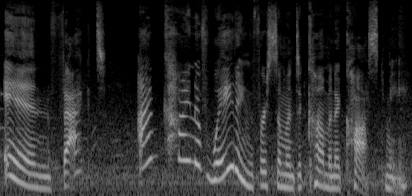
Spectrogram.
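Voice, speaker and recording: A woman voicing a chirpy, mischievous young half-immortal legal consultant with horns in a video game, talking in a playful, breezy, animated way. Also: a little high, measured pace, background noise. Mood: breezy, confident.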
